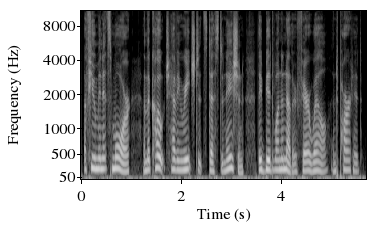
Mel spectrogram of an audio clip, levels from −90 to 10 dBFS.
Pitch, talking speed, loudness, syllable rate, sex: 180 Hz, 190 wpm, -18 LUFS, 6.2 syllables/s, female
